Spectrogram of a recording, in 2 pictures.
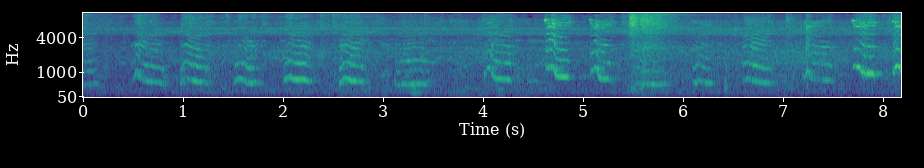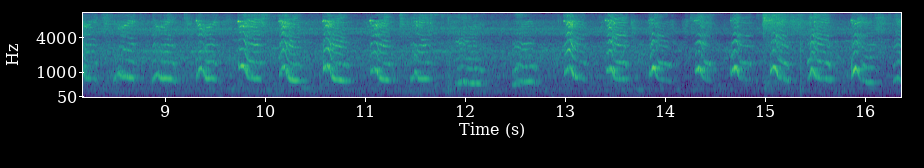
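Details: A Basset Hound puppy, eight-week-old Molly, in a crate for the first time, keeps up a long series of shrill, falling whimpers at a rapid, uneven pace, with one brief rustling knock partway through.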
